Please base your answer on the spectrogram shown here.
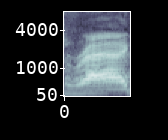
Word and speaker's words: RAG: RAG, pronounced RAG, MCP, RLHF, Agentic AI.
